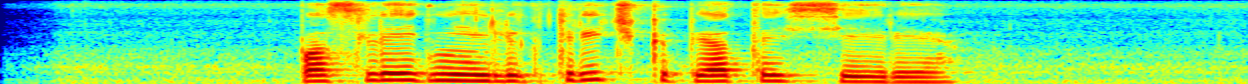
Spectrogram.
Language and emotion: Russian, neutral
